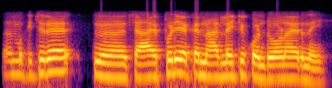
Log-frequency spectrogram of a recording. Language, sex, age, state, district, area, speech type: Malayalam, male, 18-30, Kerala, Idukki, rural, conversation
